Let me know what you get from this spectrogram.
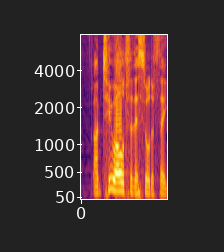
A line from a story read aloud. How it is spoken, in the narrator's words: he said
